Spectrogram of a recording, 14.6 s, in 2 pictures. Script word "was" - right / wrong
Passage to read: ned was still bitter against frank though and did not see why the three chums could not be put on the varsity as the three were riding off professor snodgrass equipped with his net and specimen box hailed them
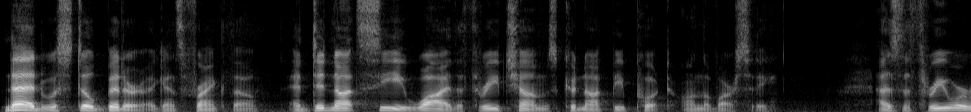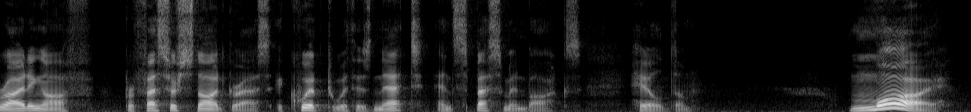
right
